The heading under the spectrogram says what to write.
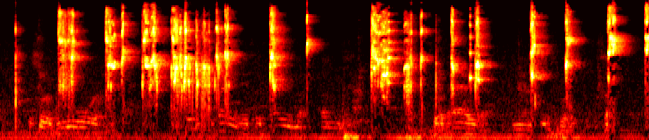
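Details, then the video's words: Excited lovebird chatter of shrill, buzzy chirps in quick clusters, pausing briefly mid-way, with a soft low murmur in the background. "Lovebird Sounds for Lonely Parrots"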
